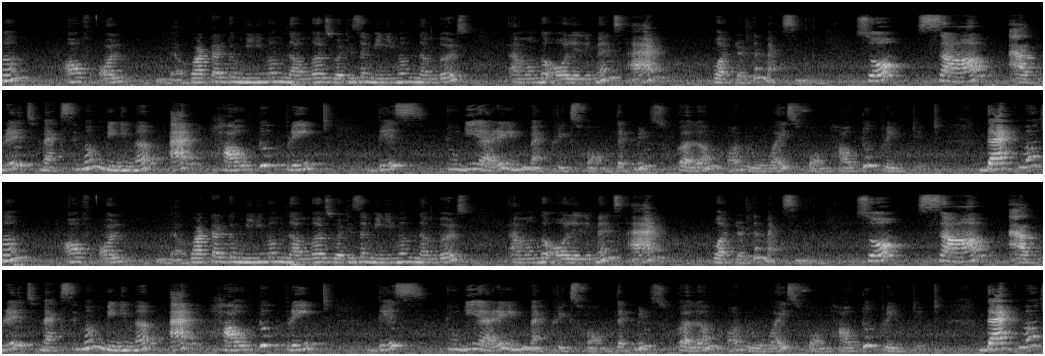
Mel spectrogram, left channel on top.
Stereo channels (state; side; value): normal; both; correlation 0.90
